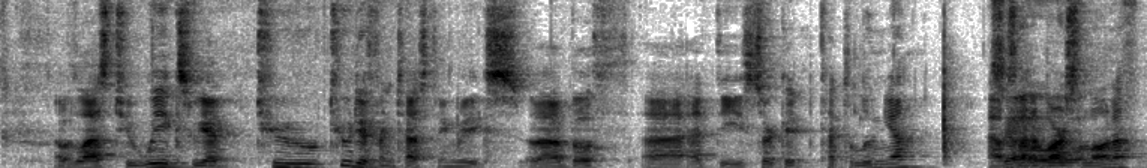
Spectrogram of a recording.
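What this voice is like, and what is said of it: Put-on accent on place names. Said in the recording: “Very nice accent.”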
